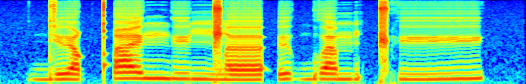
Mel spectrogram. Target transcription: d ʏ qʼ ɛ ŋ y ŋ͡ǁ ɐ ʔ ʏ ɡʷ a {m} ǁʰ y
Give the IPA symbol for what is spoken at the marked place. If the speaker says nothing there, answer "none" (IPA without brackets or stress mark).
m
